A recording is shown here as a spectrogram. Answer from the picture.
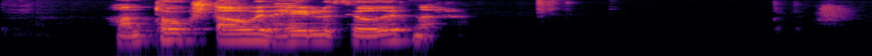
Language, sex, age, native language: Icelandic, male, 50-59, Icelandic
